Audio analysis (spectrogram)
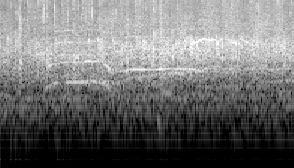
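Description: A large graduation-ceremony crowd claps steadily and evenly for a few seconds, a dense wash of hands with faint whoops and voices mixed in.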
